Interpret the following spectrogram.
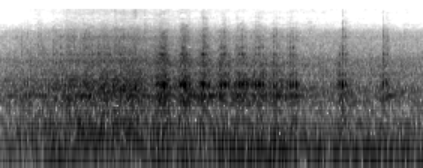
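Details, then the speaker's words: Left-side CV joint on car with wheel lifted, run in second then third gear with throttle: quick irregular clicking about four a second; boot torn and joint cross worn inside, causing the noise; boot to be replaced. "दोस्तों, इस गाड़ी में ये प्रॉब्लम है कि इसके अंदर से, ये आपको मैं दिखा सकूं तो ये देखें, घोड़े का बूट फटा हुआ है, अंदर से इसका क्रॉस हो चुका है, जिसकी वजह से ये आवाज़ दे रहा था।"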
